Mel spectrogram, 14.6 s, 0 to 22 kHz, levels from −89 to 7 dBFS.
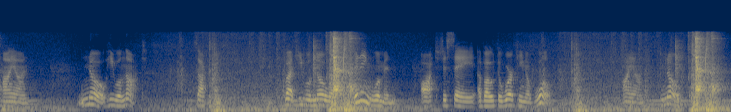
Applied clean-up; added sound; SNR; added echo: none; Sliding door / Slam; -1 dB; none.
